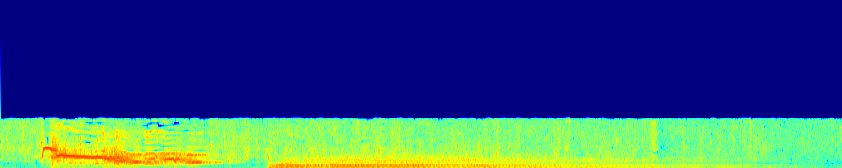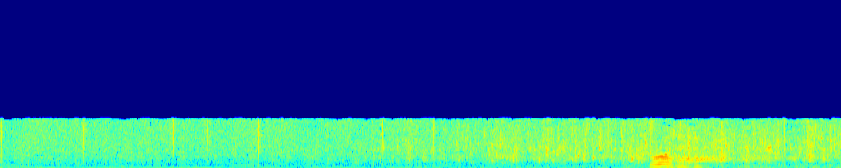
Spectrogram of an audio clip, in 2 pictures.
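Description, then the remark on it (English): Running water rushes steadily with a broad, hissing wash, loudest at the start, while a low droning hum joins for several seconds before the flow settles into a quieter, continuous trickle. “Running water.”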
